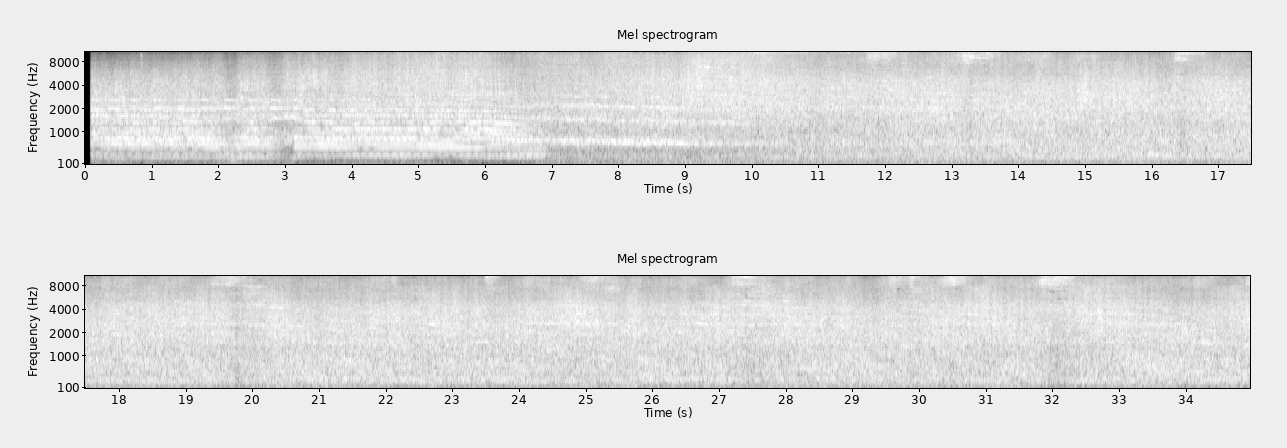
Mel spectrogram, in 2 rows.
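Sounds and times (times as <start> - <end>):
locomotive air horn chord: 0.1 - 10.0
train cars clickety-clack on rails: 0.1 - 34.9
high wheel squeals: 7.0 - 10.4.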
